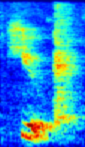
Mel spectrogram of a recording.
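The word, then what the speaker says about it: queue: you all the information okay the word is pronounced q q is a noun and it means a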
